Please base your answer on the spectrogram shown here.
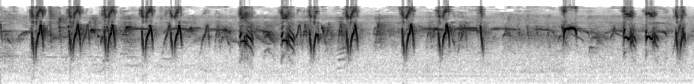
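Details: Bar-winged prinia in a 'ribut' lure recording for calling wild birds close: loud, sharp, high chips repeated roughly twice a second, mixed with quick thin twitters throughout.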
